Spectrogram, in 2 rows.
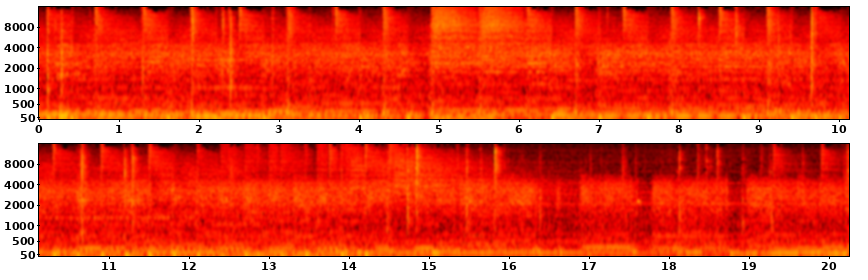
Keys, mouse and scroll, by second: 7.0-9.7 ctrl+drag, 9.7 ctrl+space, 15.4-20.2 alt+drag.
